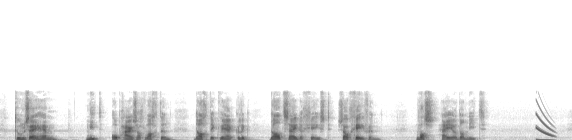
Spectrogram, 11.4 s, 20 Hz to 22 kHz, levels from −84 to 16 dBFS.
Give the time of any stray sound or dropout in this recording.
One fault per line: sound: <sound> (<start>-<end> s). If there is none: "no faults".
sound: chirp (10.7-11.2 s)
